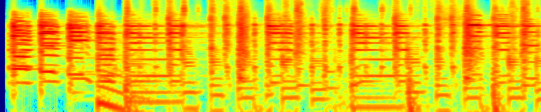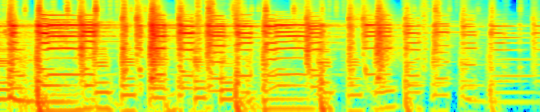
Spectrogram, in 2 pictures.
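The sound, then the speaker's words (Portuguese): A short, punchy musical jingle plays alone, with driving rhythmic beats and bright distorted synth or guitar chords at a steady loud level for about ten seconds before easing off. “Toca a vinheta vinheta aí”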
